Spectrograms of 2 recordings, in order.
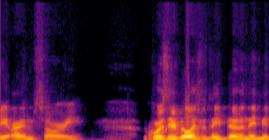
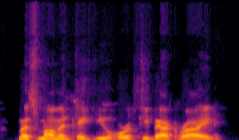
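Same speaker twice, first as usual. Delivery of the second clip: normal talking voice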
